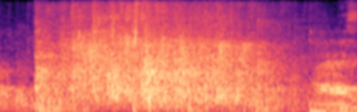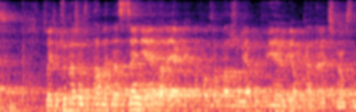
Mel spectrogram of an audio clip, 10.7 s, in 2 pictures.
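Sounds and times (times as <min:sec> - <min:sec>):
audience applause: 0:00.5 - 0:04.6
speech: 0:06.0 - 0:10.7.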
